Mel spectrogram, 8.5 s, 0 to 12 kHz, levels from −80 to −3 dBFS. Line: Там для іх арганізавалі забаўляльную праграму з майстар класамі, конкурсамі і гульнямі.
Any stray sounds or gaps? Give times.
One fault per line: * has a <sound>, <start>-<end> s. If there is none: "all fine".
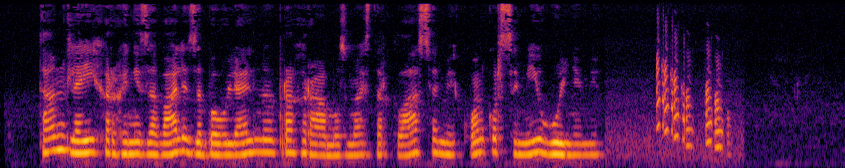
* has a chirp, 6.6-7.3 s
